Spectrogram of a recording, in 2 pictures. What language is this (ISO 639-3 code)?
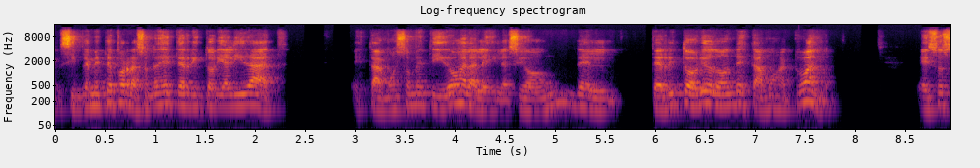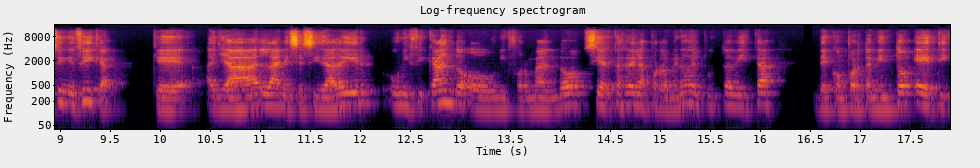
spa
